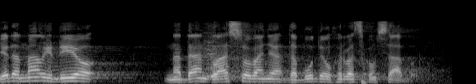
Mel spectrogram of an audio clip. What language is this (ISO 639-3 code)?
hrv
